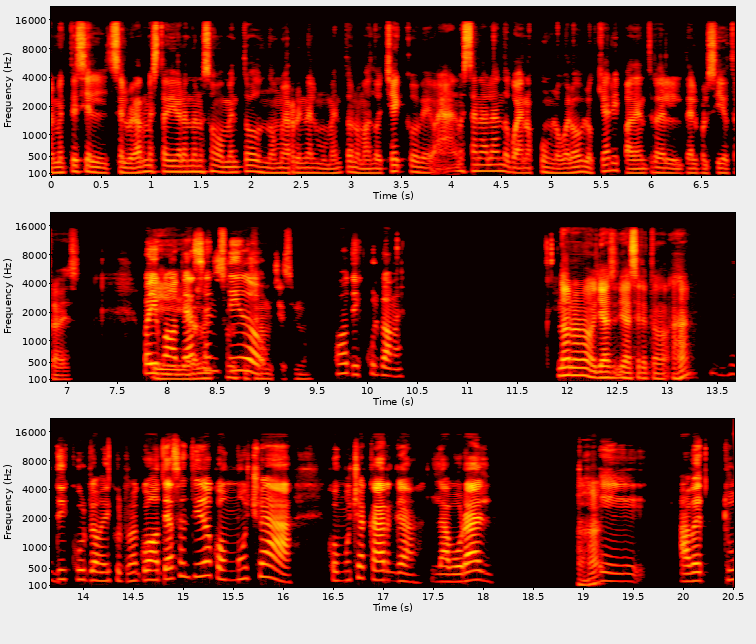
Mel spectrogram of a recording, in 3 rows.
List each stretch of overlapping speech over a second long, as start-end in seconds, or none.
7.8-9.0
